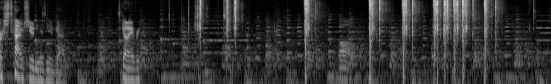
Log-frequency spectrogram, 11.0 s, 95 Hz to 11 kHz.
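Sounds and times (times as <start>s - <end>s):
background music: 0.0s - 11.0s
airsoft pistol shots: 6.1s - 6.5s, 7.4s - 10.1s.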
